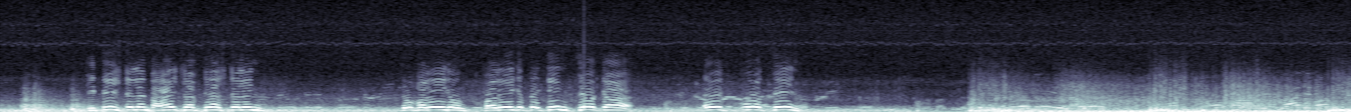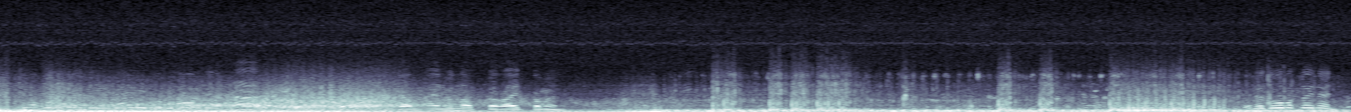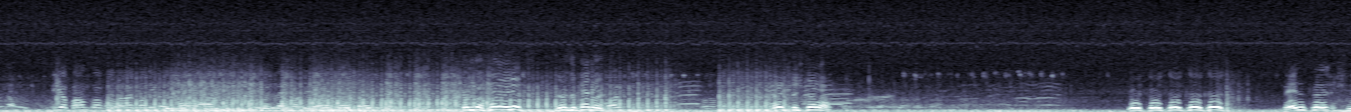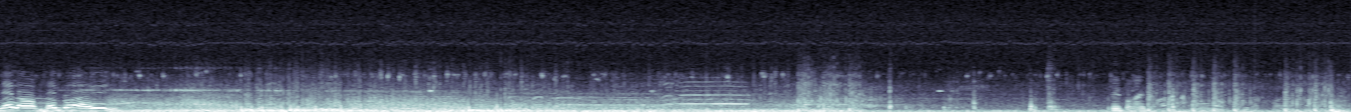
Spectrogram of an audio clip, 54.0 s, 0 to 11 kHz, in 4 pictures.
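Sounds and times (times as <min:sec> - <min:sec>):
vehicle engine rumble: 0:08.0 - 0:54.0
gunfire shots: 0:09.7 - 0:18.2, 0:20.1 - 0:26.8, 0:27.6 - 0:35.4, 0:39.2 - 0:39.5, 0:41.7 - 0:54.0.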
